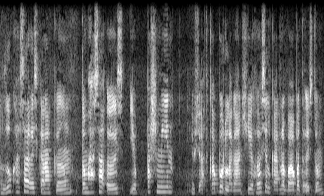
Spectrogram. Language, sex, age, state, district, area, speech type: Kashmiri, male, 45-60, Jammu and Kashmir, Srinagar, urban, spontaneous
